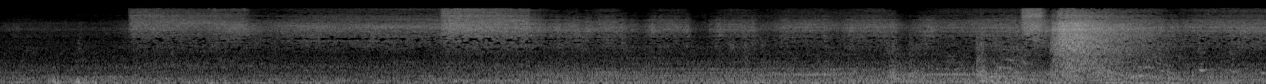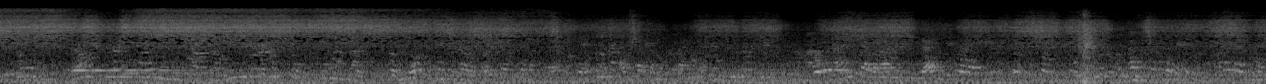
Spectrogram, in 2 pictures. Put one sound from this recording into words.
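A stopped train hums and hisses steadily beside a platform.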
